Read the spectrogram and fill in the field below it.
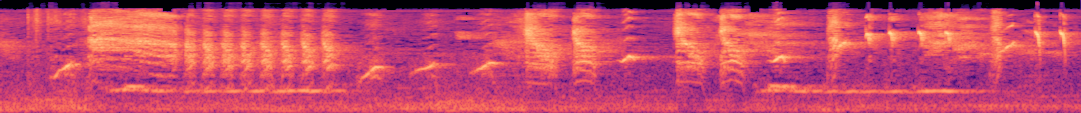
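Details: Teased long-tailed shrike in captivity mixes rasping chatter, short rising chirps and rapid clicking notes in an irregular outpouring, while a level thin whistle sounds in the background on and off.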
